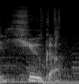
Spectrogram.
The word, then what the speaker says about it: Hyuga: But Hyuga is probably what gives people the most trouble. So you say Hyuga, right? But there are people who would put the H and Y together and then it will say Hyuga.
